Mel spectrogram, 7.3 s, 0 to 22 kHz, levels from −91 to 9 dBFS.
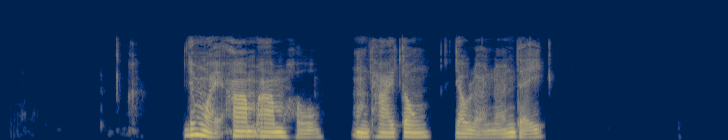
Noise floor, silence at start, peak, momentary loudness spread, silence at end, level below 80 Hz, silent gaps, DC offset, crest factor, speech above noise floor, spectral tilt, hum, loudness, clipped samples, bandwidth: under -90 dBFS; 1.85 s; -2 dBFS; 11 LU; 1.85 s; -58 dBFS; none; under 0.1%; 20 dB; over 72 dB; -7.5 dB/octave; none; -20 LUFS; under 0.1%; 7.6 kHz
